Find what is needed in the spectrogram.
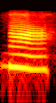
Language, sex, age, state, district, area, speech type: Dogri, female, 18-30, Jammu and Kashmir, Udhampur, rural, conversation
